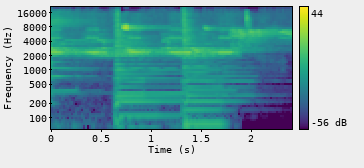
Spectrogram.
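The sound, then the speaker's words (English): Crickets chirping in a steady, high-pitched trill that runs throughout, with lower sustained tones sounding beneath it. “Over in the meadow on the rock by the shore lives an old mother cricket and her little crickets four. Chirp, says the mother”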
